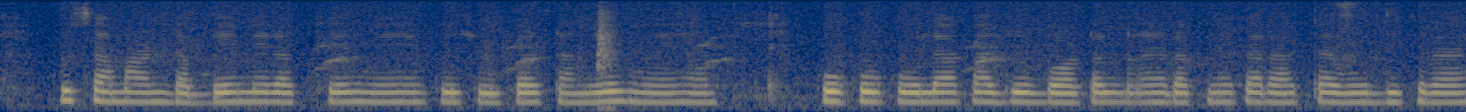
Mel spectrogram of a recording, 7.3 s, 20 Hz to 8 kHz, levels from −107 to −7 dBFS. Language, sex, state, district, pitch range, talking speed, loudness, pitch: Hindi, female, Bihar, Kishanganj, 205-215 Hz, 215 wpm, -46 LUFS, 210 Hz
